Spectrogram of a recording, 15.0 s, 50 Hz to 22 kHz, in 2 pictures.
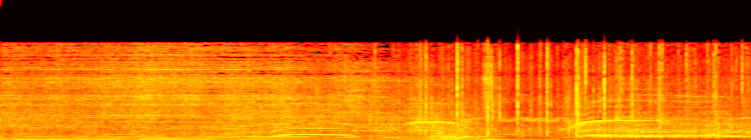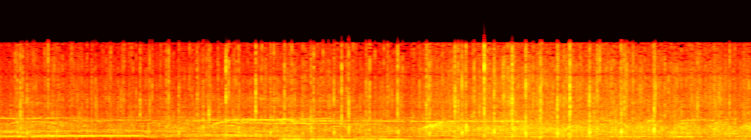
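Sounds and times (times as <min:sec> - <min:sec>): bass guitar: 0:00.0 - 0:05.8
audience clapping and cheering: 0:00.0 - 0:15.0.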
